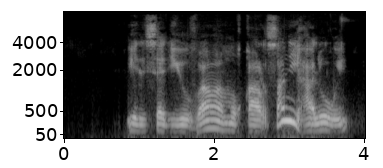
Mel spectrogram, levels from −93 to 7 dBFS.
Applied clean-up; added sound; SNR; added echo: neural separator model SepFormer DNS4.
